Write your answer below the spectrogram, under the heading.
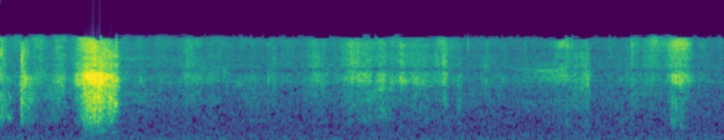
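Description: human body sound, child blowing nose

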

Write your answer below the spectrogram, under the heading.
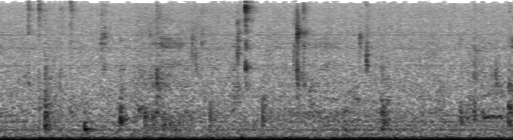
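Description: household object, clock ticking

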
